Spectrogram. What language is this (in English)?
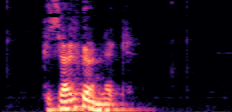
Turkish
